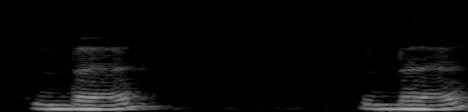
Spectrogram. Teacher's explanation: while pronouncing b, you feel a very good vibration on your thyroid cartilage while putting these two fingers on this cartilage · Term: voiced consonants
